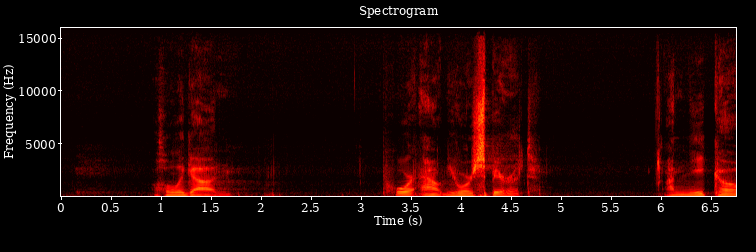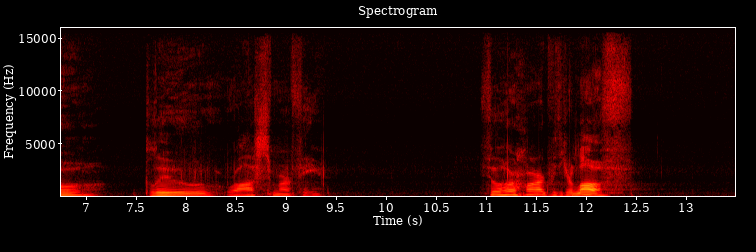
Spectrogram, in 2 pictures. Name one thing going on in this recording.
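A man speaks calmly and slowly through a microphone in a large echoing hall.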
